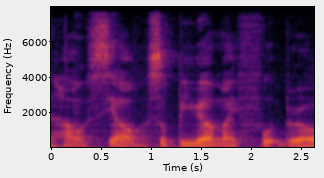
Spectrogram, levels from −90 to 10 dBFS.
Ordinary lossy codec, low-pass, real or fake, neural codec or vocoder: none; none; real; none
